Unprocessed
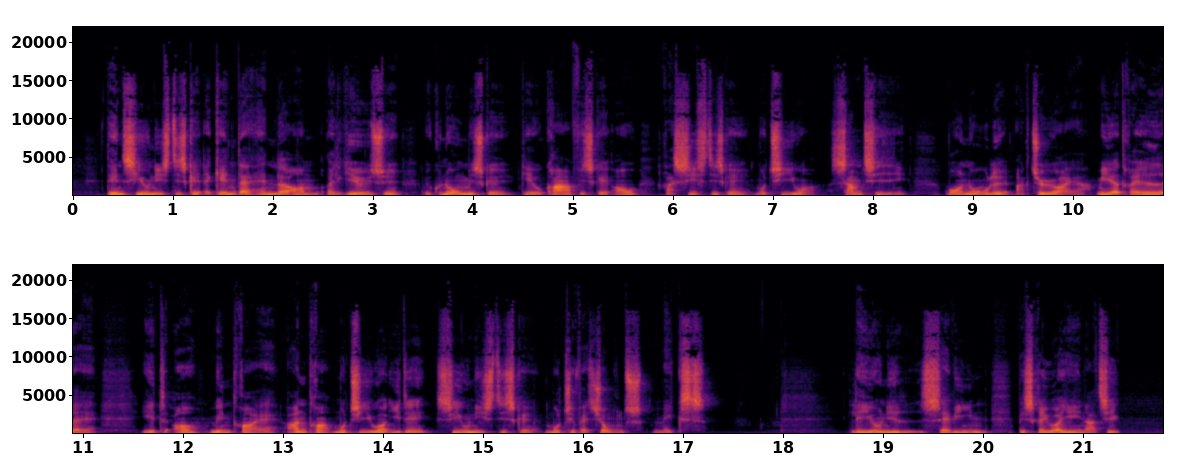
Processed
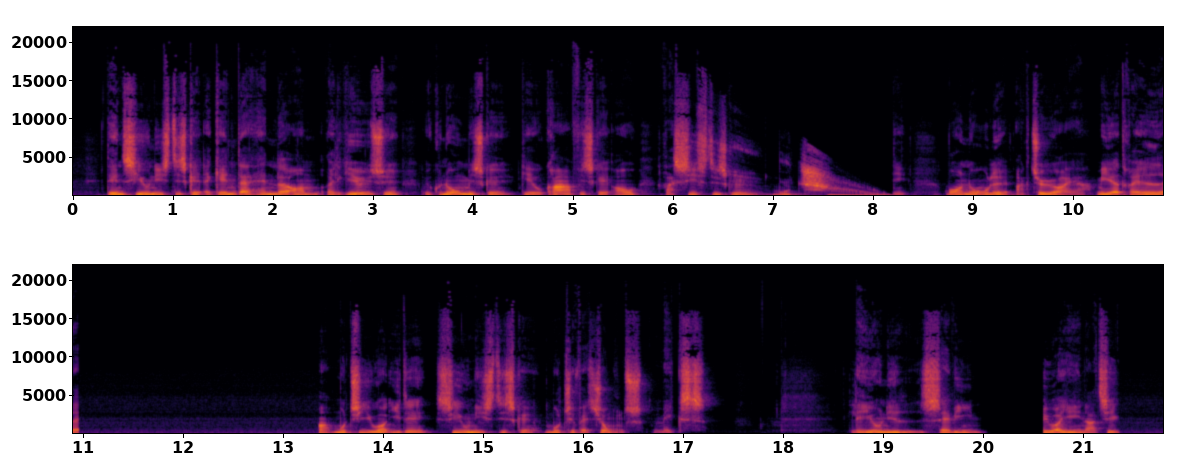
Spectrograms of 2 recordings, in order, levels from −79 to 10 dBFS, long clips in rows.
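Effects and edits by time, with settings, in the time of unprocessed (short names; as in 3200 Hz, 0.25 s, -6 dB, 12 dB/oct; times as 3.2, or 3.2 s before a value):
6.17 tape stop 2.03 s
10.95–13.36 room tone
16.34–18.83 Bessel high-pass 280 Hz
19.84–20.6 fade out exponential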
